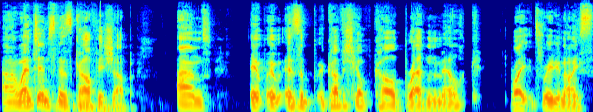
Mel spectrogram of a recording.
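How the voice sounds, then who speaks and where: Speaking very fast with an Irish accent, a man swings his pitch very widely on a very clean recording with a silent background. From Ireland. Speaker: comedian and podcast co-host. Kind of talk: casual chat. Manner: clear diction.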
